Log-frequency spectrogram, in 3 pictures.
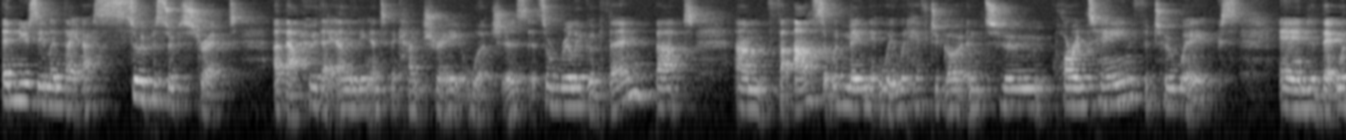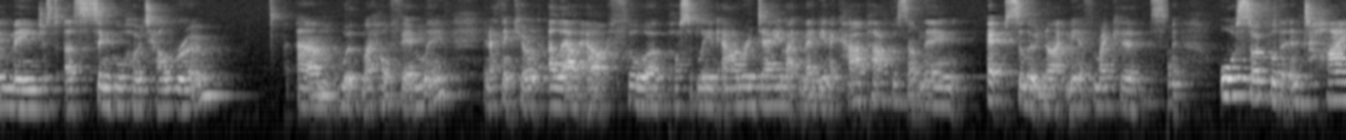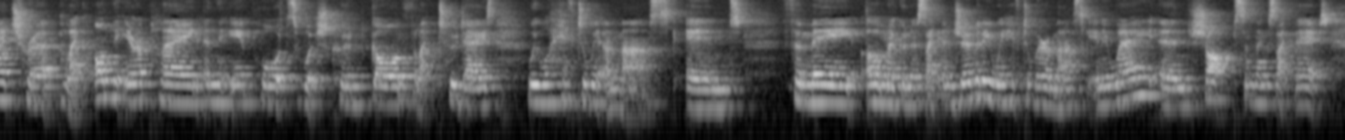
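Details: Pregnant woman with a habitually croaky, crackly voice that she says worsens whenever she is pregnant, blaming the pregnancy; she is also slightly out of breath; vocal fry (creaky voice).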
